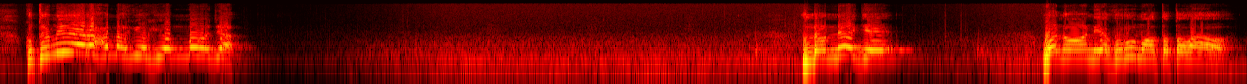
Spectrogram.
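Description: A man speaks with emphasis into a microphone, close by, with pauses between phrases.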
